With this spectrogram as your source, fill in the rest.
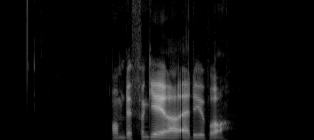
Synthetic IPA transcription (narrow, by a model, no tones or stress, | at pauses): ɔmd̪ɛfɵŋɡeːɾaɾæ̰ɖɛjɵbɾɑː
